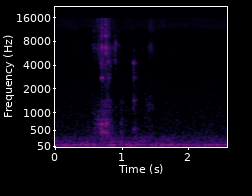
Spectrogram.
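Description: Small brushes clatter as they are set down on a table.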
